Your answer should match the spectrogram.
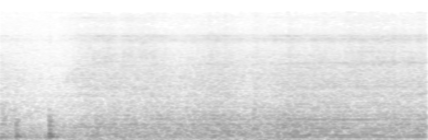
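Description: Faint, steady background hiss and low hum with a couple of soft taps in the first half-second.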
